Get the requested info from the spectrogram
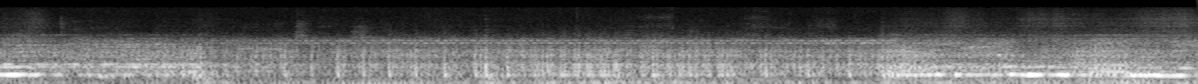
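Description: Droning amplifier feedback and noise from a grindcore band's stage rig between heavy passages: steady held tones over a hiss. It sinks quieter in the middle and swells back up near the end.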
